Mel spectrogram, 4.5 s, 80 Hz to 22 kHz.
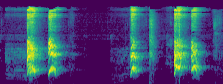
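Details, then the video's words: Household corgi Queenie barking at a remote control whoopie cushion hidden under the sofa cushion; two quick sharp barks, a short silence, then three more loud barks in close succession. "Corgi vs. remote control whoopie cushion part 2"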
